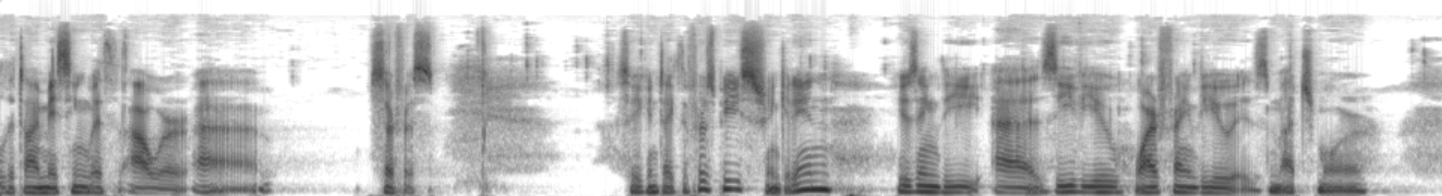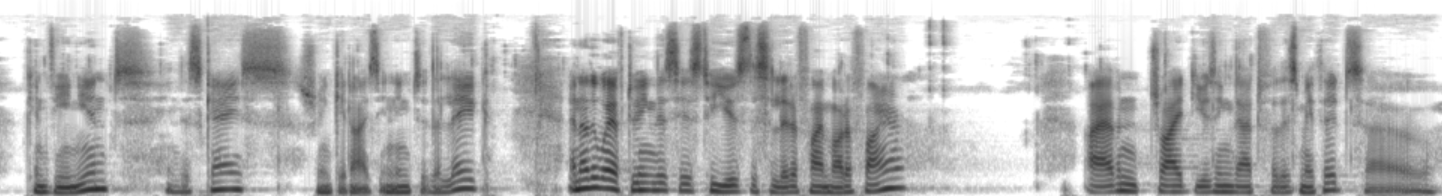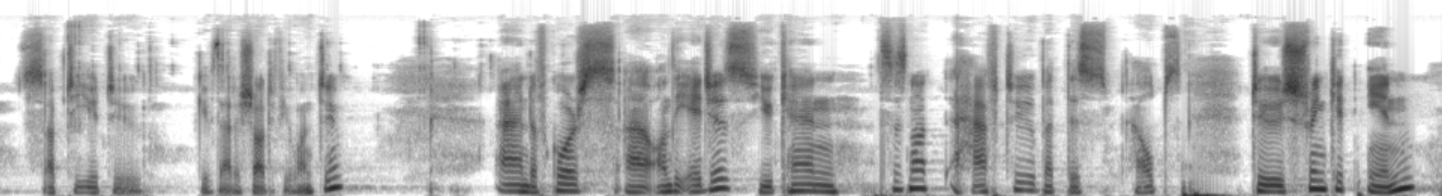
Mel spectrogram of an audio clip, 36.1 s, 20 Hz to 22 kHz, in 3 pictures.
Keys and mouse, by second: 5.7 s, 6.9 z, 8.9 s, 10.2 s, 11.7-15.0 drag, 13.6 s, 15.9-18.0 drag, 16.7 s, 19.8-21.1 drag, 21.1-23.5 middle drag, 23.1 s, 23.5 click, 24.3 middle click, 24.6 click, 30.6-36.0 middle drag.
